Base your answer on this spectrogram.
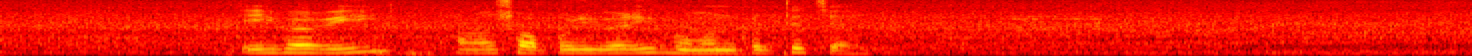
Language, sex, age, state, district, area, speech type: Bengali, female, 60+, West Bengal, Kolkata, urban, spontaneous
